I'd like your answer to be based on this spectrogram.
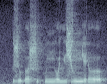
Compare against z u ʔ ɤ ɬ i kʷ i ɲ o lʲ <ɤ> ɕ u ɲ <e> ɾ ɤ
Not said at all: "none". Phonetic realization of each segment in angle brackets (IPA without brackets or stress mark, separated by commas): ɯ, e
